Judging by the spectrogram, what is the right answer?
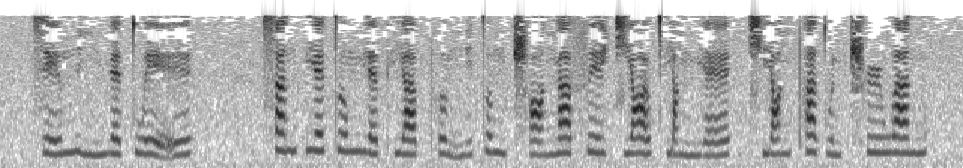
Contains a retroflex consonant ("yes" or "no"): yes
